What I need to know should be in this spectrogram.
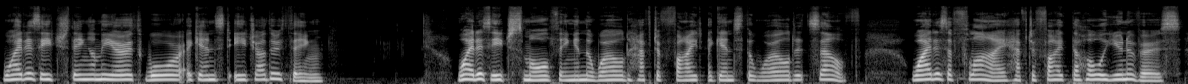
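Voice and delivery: usual speaking voice

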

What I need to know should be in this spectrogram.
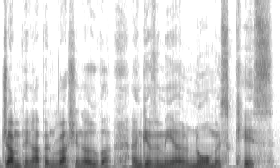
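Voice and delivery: plain reading voice

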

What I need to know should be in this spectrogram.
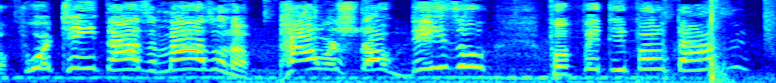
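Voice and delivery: high, thrilled disbelief at a great deal; amazed. Real, not acted. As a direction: squeak it out in delighted disbelief. Amazed at low mileage.

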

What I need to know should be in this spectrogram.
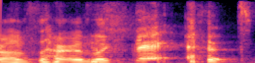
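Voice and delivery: usual speaking voice

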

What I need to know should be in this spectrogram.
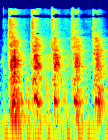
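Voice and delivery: soft unvoiced chomping sounds; whispered chomping. Crocodile sneaks a bite, whispering the chomps.

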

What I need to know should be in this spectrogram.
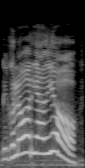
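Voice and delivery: high, drawn-out pious exclamation; mock church catchphrase. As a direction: parody a stock church phrase, slow and high. Mimicking an overused church catchphrase.

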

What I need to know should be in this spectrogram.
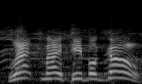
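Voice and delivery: loud, high, ringing cry; with gusto. Shown as a demonstration. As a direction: shout it out with gusto. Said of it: "with just a little more gusto".

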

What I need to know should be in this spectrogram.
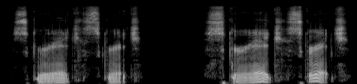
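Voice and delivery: low, rasping scritch noises; scratching sound. A narrator's reading. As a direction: scrape it out low and slow, like claws.

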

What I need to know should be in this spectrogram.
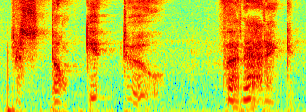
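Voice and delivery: unvoiced, slow tempter's whisper; Satan whispering. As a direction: whisper it like the devil coaxing. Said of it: "He'll encourage you".

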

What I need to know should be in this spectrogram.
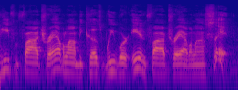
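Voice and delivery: ordinary talk

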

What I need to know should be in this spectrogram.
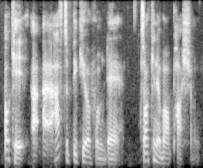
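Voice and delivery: usual speaking voice

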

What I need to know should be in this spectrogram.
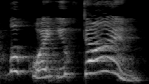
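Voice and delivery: high, drawn-out scolding; dismayed cry. A narrator's reading. Zookeeper blames the kangaroo for the mess, dismayed cry. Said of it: "he cried".

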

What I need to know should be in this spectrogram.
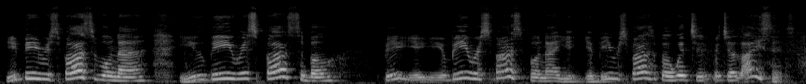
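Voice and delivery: mock her high little admonishing voice; mimicked lecturing woman.

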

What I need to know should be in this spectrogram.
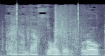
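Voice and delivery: ordinary talk

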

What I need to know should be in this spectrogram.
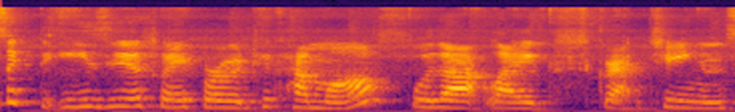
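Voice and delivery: talking while wiping face; muffled through cloth; towel over mouth. Real, not acted. Seen 0: Wet towel wipes across mouth and nose while she talks.

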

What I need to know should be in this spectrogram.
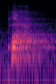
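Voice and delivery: loud spoken thud; a loud playful splat; thud sound. Acted. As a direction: smack the sound out like a body hitting the ground. Brother falls from palm.

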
